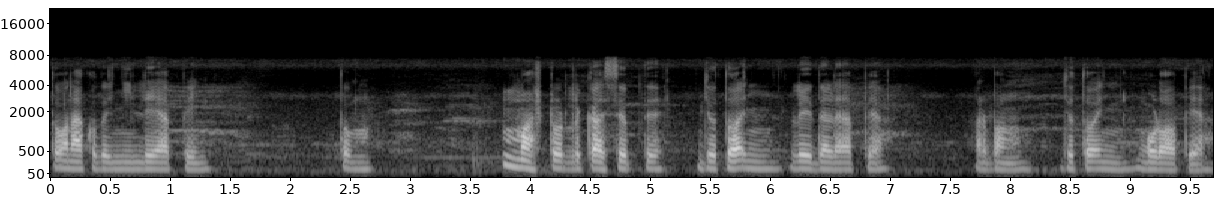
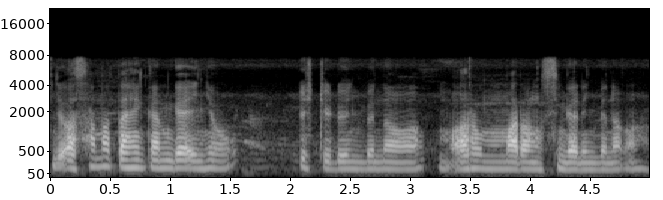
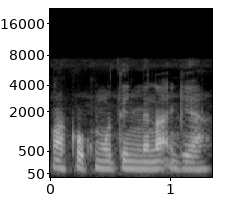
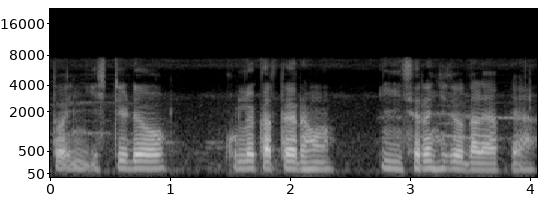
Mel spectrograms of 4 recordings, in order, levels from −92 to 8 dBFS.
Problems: background sounds at intervals, background conversations at intervals, low volume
